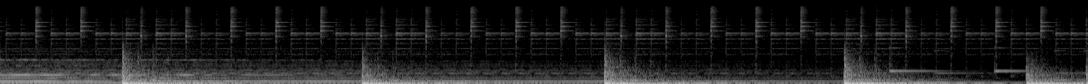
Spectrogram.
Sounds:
Music

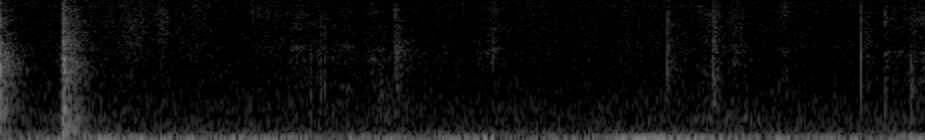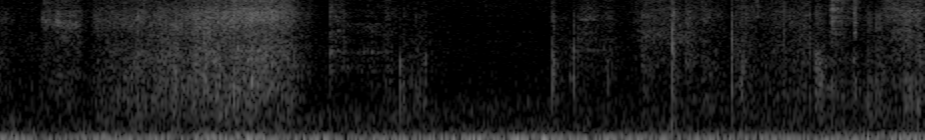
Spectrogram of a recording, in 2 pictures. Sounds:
Silence

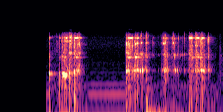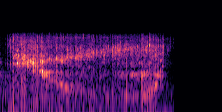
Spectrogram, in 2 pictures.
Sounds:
Rattle

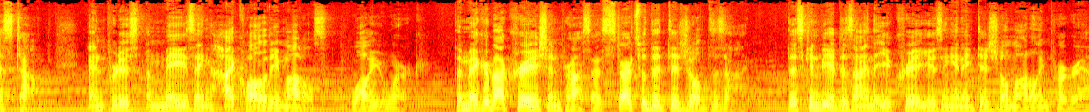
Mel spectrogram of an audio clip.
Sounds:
Music, Speech

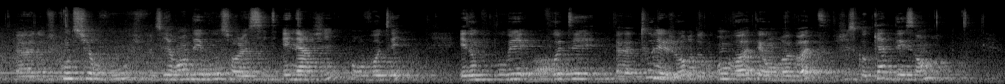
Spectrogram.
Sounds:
Speech

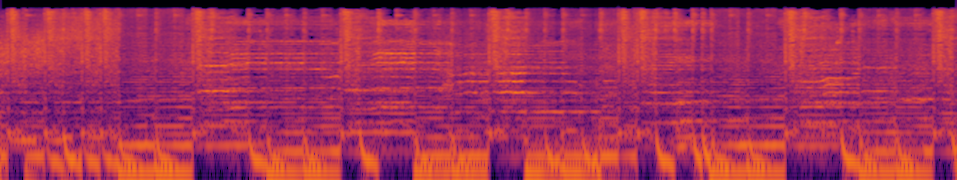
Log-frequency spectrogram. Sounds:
Pop music, Rock music, Music, Grunge

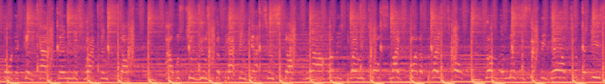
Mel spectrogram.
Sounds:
Reggae

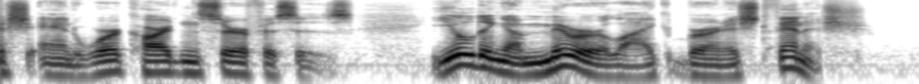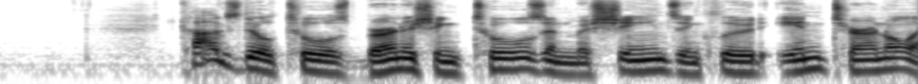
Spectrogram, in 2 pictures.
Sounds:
Speech

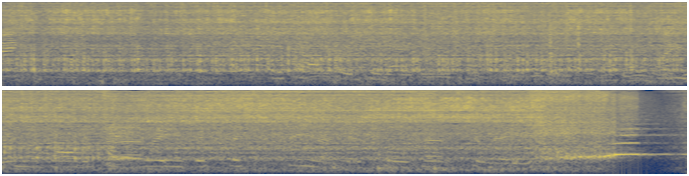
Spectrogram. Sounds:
Rail transport, Train whistle, Speech, Vehicle, train wagon, Train

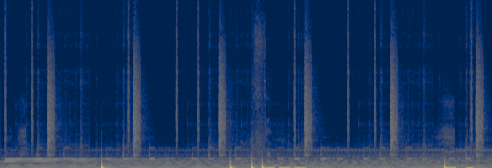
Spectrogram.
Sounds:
Music, Dubstep

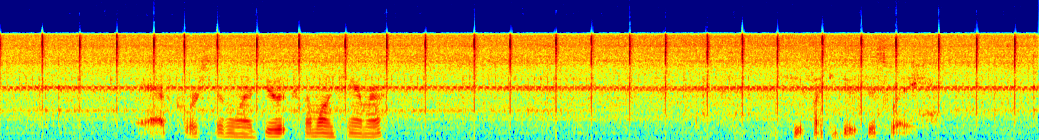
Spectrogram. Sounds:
inside a small room, Speech

